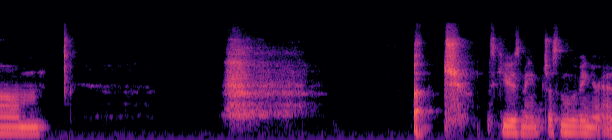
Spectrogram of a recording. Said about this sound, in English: You can hear her shuffling it in the background.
